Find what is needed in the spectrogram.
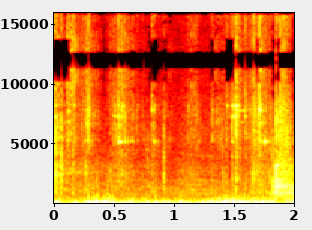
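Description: Low, irregular rumbling noise on the camera microphone as the camera is swung about. A man's voice starts right at the end.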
